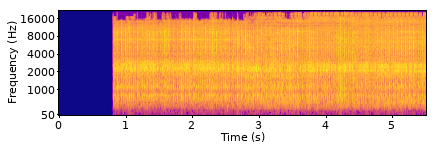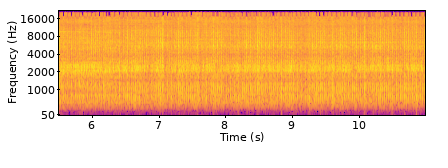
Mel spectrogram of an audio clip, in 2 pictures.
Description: Volvo 480, B18E engine rattle noise at idle and when driving.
